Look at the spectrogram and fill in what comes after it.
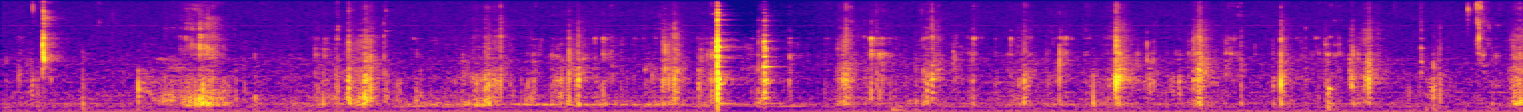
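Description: Mouth sounds of chewing and biting a mouthful of soy-marinated raw salmon: wet chewing with many short crunchy clicks. One sharper click comes about four and a half seconds in.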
